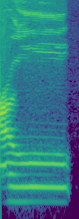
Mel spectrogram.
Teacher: عین حلق کے درمیان والے حصے سے ادا ہوگا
